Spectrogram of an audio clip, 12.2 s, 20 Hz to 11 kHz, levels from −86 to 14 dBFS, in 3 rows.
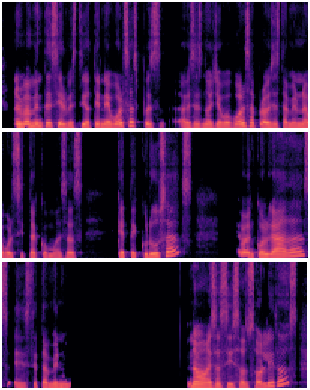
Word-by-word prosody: normalmente 225 +3 +4
si 240 - +2
el 200 - +2
vestido 180 +2 -1
tiene 195 0 +1
bolsas, 255 +7 +2
pues, 220 0 -3
a 170 - -6
veces 190 +2 -3
no 200 - 0
llevo 185 -2 0
bolsa, 240 +5 +2
pero 195 -4 +3
a - - +7
veces 185 +1 -2
también 180 -2 -2
una 180 0 +1
bolsita 175 0 -3
como 165 -2 -7
esas 175 +2 -4 0.4
que 180 - +1
te 170 -2 -4
cruzas, 240 - +1 0.6
que 190 - -5
van 180 -1 +3
colgadas, 230 - +2
este 170 +2 -7
también 185 +1 -1 1.6
No, 210 -3 +5
esas 215 +3 0
sí 205 -1 -2
son 190 0 -1
sólidos, 260 - -1
195 Hz, 160 wpm, -22 LUFS, 180-225 Hz, 1.6 s, a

